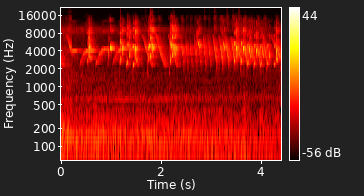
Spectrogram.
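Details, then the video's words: Long-tailed shrike in full, lively lure song. Continuous high chattering and twittering, with quick trills and downslurred notes run together, over faint low hum. "SUARA cendet Gacor full varian pancingan cendet agar bunyi"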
